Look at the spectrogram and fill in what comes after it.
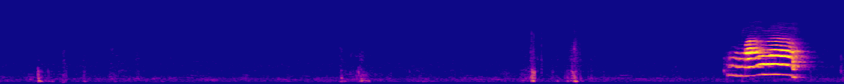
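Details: Cat indoors giving a single loud, drawn-out meow near the end, wavering and harmonic-rich, after a long stretch of soft clicks and light tapping sounds.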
